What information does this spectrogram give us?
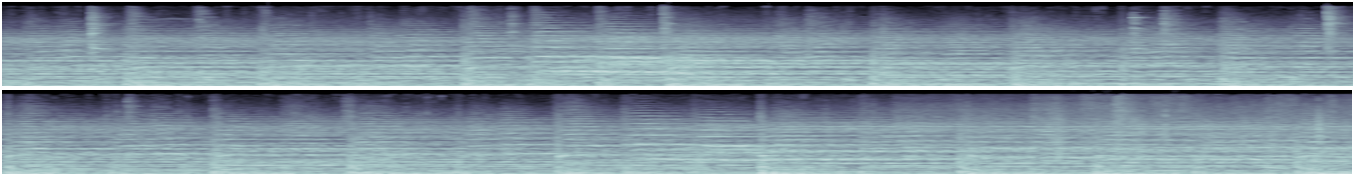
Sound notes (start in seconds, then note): none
